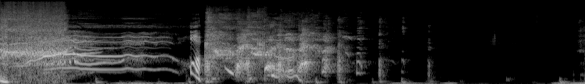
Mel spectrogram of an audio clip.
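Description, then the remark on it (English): A voice lets out a loud, shrill, wavering screech, imitating a pterodactyl, for nearly two seconds, then breaks into ragged bursts of laughter and coughing that fade out. “Come on, do the pterodactyl noise, please.”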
